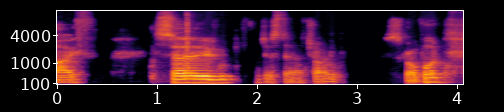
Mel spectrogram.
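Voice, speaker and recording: A man speaks with an Australian accent. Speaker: data analytics consultant. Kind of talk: webinar presentation. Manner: halting, many fillers.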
